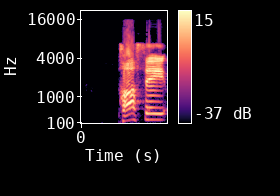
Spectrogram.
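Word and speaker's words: パフェ: that is the pronounce the proper way to pronounce parfait uh pafe or parife depending on how you uh want to say it in in Japanese due to how they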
